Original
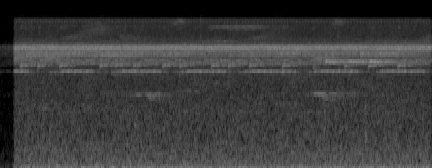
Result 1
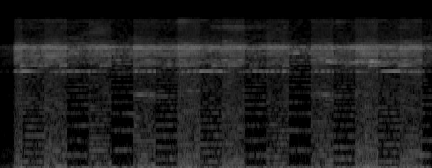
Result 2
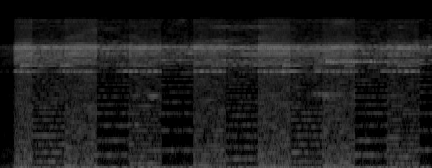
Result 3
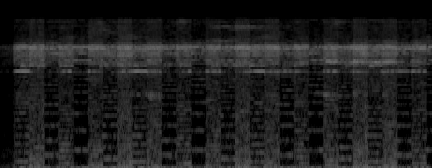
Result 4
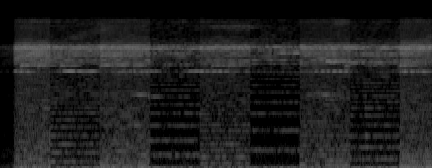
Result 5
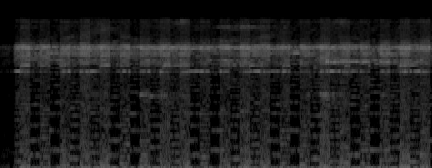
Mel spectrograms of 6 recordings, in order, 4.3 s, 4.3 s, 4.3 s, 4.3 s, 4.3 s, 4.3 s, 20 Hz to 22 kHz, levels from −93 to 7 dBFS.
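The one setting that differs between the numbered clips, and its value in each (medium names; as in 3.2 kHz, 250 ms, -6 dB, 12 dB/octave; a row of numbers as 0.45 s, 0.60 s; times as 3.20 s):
resonator arpeggio, rate: 4.5 Hz, 3.1 Hz, 6.8 Hz, 2 Hz, 10 Hz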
